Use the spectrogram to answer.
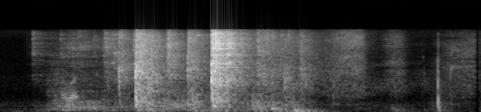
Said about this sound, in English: My goddamn cat just broke my favorite picture frame running around the goddamn apartment.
